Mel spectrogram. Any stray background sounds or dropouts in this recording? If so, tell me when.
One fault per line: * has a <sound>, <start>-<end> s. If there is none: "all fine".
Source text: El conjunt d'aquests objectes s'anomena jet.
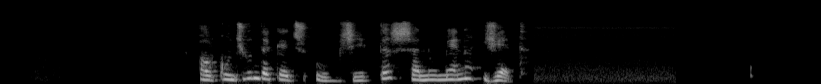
all fine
